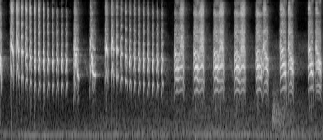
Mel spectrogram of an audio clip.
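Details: Long-tailed shrike singing a lively song packed with mimicked fill-ins, used as a lure to make other shrikes sing: rapid harmonic trills, then loud separate bursts about every third of a second.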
